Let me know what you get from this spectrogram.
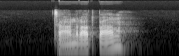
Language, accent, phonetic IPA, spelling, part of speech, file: German, Austria, [ˈt͡saːnʁatˌbaːn], Zahnradbahn, noun, De-at-Zahnradbahn.ogg
- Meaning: rack railway, cog railway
